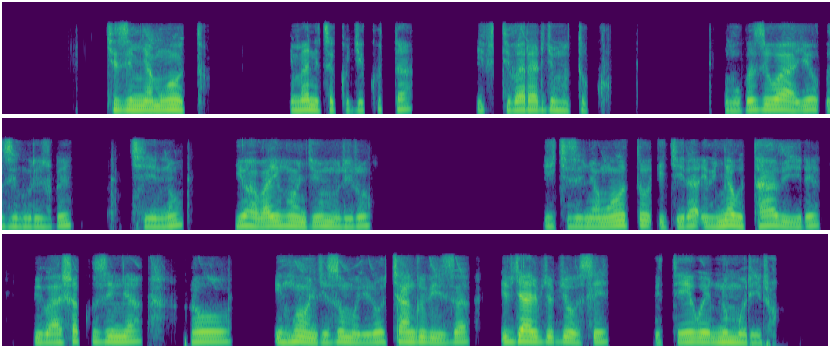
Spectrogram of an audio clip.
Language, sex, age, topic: Kinyarwanda, male, 25-35, government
